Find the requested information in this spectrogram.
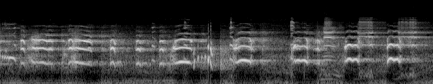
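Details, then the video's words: Grey-headed swamphen screeching, from a recording used to lure birds into nets at night: loud, wavering, nasal wails alternate with clipped honks in an irregular run. "tiếng trích ré"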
